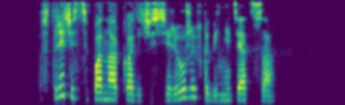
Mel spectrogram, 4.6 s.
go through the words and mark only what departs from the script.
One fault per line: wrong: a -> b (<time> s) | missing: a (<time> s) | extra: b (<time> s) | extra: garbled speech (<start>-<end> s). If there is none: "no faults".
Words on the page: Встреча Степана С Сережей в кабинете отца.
extra: Аркадьича (1.5 s)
